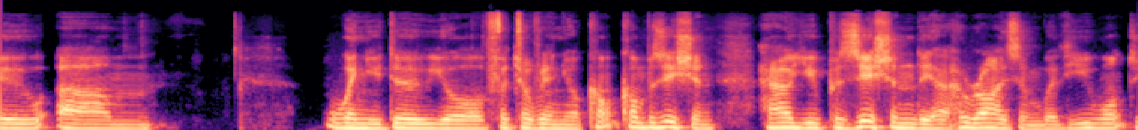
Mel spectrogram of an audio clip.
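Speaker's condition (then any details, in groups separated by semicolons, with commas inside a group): No condition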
